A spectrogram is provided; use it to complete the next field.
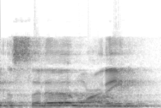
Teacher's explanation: سین صفیر کی آواز سے ادا ہوگا، مشدد اس لیے ہے کہ ادغام شمسی ہو رہا ہے۔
